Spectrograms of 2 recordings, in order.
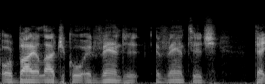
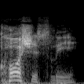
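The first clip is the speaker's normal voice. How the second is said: heavy stress on cautiously; 2 semitones lower, 4 dB louder than usual. Giving numbered advice to listeners, with stress on 'cautiously'. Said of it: "emphasis on the word cautiously".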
